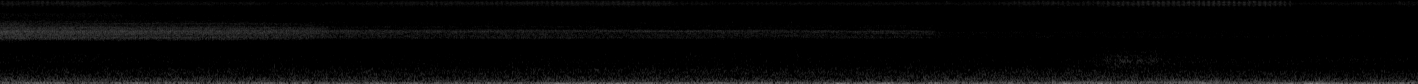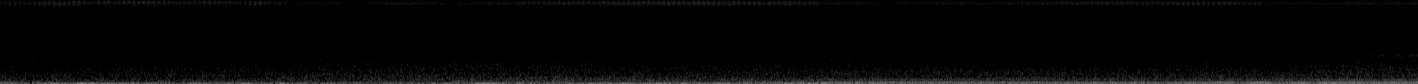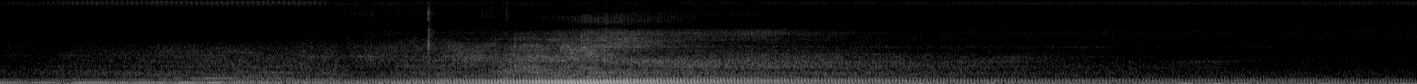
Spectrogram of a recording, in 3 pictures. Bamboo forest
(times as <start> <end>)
28.6 40.0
